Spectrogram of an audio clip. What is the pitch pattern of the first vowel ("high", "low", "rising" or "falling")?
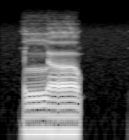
low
